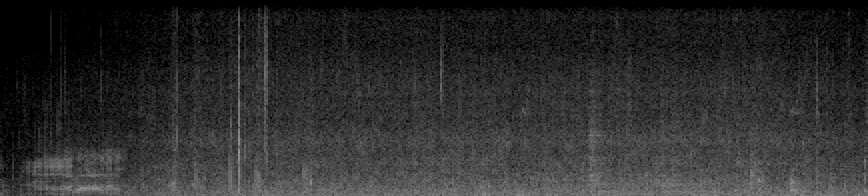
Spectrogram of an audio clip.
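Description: Sheep bleating on an Irish farm, a few calls rising over steady rain-like hiss and rumbling ambience, moderately distant and fairly faint.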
